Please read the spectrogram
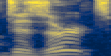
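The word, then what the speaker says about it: deserts: Also, Just Desserts, by the way, is desserts because you deserve them, and it is spelled with one S. It's not spelled with two S's, i.e. you get cakes and pies when you get your Just Desserts. You get your Just Desserts spelled like desert but pronounced dessert.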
